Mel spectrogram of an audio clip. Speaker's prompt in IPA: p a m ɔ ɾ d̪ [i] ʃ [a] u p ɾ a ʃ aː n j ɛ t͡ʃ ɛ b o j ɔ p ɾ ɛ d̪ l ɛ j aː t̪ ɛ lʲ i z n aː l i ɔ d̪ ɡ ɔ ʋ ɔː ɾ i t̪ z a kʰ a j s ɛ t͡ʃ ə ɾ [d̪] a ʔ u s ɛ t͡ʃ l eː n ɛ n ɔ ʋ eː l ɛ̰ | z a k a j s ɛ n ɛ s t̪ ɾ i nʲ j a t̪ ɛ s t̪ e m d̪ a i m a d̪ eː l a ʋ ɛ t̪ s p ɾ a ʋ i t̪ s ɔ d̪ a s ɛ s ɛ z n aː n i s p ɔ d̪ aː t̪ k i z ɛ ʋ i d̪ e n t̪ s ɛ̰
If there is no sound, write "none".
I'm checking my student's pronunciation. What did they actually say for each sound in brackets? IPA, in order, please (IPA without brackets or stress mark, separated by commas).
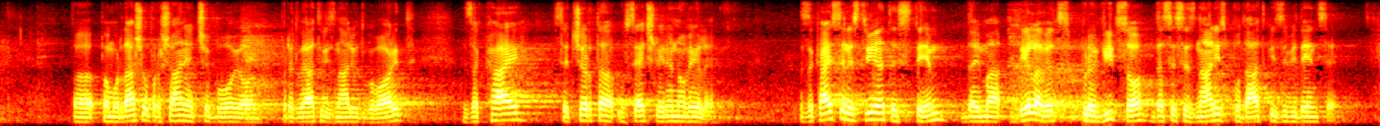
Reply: a, ɛ, t̪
